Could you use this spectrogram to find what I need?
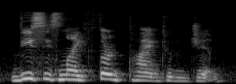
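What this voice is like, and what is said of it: Exaggerated thick Russian accent. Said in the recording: “a Russian instructor ... He didn't have this thick an accent”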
